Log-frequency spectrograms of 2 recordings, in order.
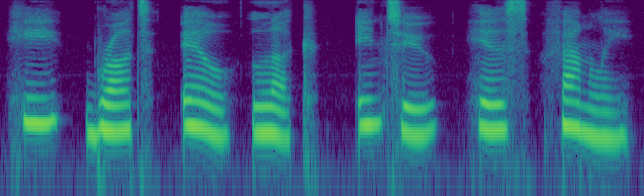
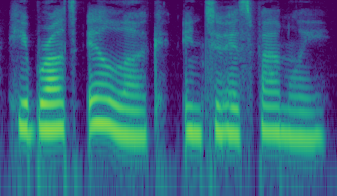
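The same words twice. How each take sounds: First: Slow, breathy careful reading. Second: Said in the usual way. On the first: Shown as a demonstration. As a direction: read it slowly for learners. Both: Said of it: "好，慢慢来读。".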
